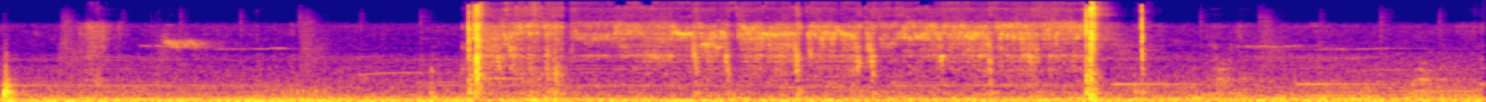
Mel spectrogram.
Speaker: Customer states, "Why does my car sound like a demon when I try to start it?"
